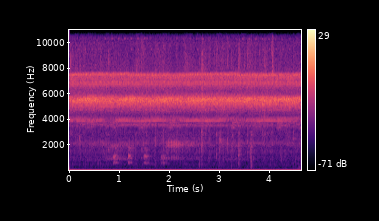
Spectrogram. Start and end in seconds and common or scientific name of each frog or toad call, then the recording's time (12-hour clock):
0.7	2.1	Usina tree frog
1.7	2.7	Boana albopunctata
7:00pm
